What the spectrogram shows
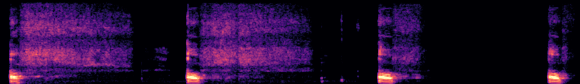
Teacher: नीचे का होठ और ऊपर के दो दांत उसके ऊपर बैठ जाते हैं और वो अदा होता है पीछे के हवा के प्रेशर से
